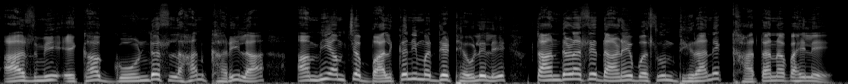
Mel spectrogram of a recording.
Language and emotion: Marathi, happy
